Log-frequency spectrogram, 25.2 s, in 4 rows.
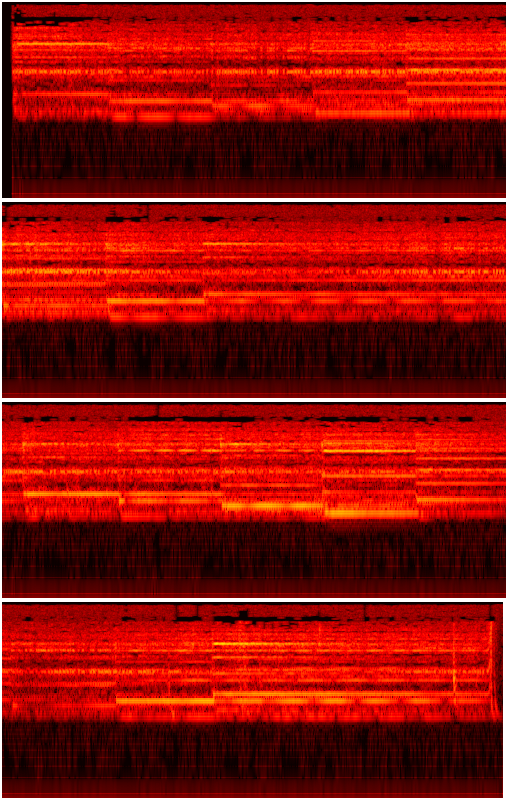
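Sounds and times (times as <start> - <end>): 
gongs: 0.1 - 25.1.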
